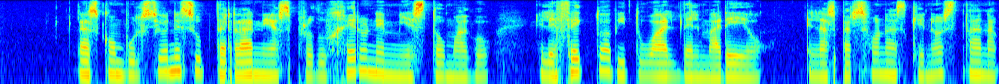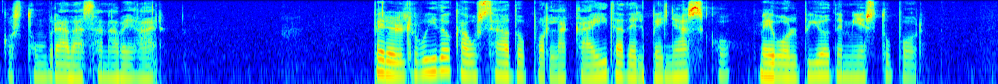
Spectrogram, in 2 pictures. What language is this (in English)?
Spanish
